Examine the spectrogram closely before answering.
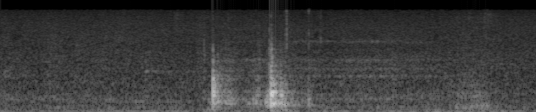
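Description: A glass jar knocks against a wooden table.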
